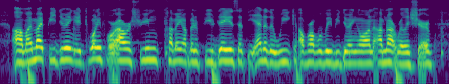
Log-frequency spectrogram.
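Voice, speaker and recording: Very fast talk with hardly any pauses over noticeable background noise. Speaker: gaming YouTuber. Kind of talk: casual video intro. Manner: hesitant with fillers.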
